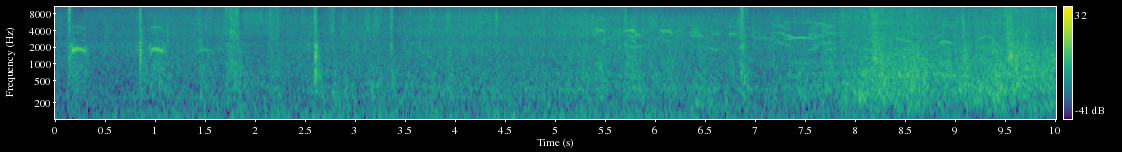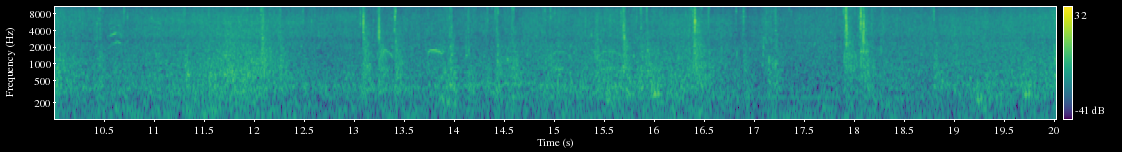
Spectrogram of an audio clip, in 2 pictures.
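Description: Sea waves and wind, swelling louder about eight to ten seconds in, with a few faint high chirps and scattered clicks.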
